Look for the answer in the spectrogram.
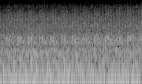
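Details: Sailboat diesel idling steadily with no knocking, but the temperature alarm showed the heat exchanger running hot and water flow was weak; overheating, owner suspects a broken raw-water impeller, unconfirmed.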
